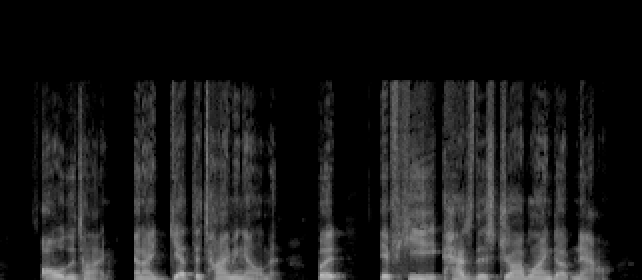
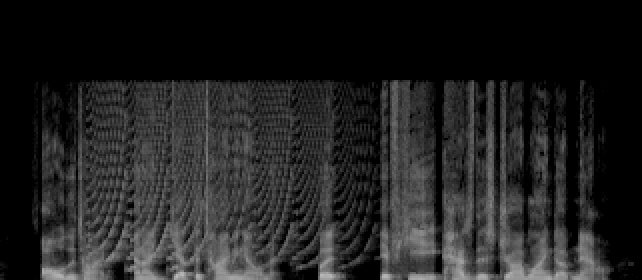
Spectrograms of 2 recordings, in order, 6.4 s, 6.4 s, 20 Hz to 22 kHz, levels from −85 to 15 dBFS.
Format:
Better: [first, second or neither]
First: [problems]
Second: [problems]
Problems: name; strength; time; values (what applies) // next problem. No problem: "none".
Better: first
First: none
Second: alarm; noticeable; from 1 to 3.5 s; peak 9 dB below the speech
